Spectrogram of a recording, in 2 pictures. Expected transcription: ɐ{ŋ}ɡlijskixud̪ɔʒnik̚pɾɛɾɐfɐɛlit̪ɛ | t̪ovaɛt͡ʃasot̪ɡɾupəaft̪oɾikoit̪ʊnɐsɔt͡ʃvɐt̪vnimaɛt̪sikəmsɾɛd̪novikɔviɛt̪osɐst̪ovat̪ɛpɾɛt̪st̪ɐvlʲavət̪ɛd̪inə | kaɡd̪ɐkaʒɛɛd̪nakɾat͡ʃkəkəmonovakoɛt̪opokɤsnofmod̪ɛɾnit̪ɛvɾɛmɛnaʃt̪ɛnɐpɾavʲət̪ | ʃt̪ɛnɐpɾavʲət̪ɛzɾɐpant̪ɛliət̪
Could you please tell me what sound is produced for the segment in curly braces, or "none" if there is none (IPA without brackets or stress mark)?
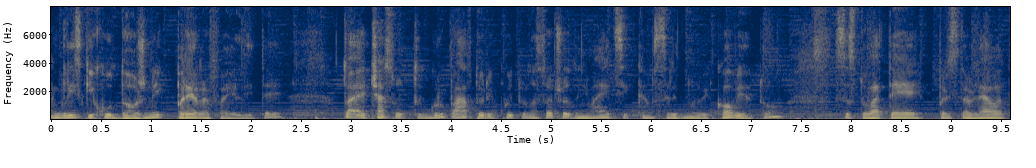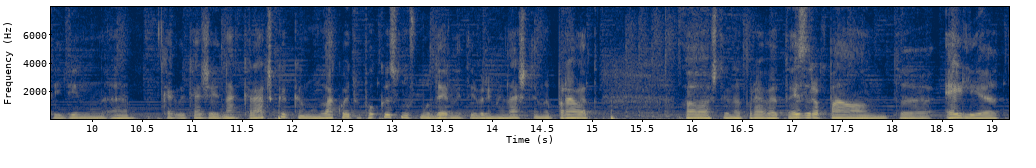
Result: ŋ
